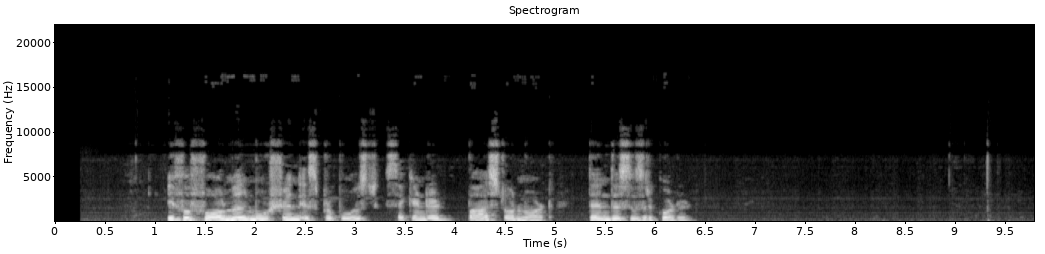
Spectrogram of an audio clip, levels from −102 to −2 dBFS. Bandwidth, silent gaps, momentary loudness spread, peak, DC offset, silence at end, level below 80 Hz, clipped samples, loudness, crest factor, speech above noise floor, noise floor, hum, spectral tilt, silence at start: 9.4 kHz; none; 12 LU; -2 dBFS; under 0.1%; 3.45 s; -60 dBFS; under 0.1%; -17 LUFS; 16 dB; 54 dB; -70 dBFS; none; -6 dB/octave; 1.1 s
